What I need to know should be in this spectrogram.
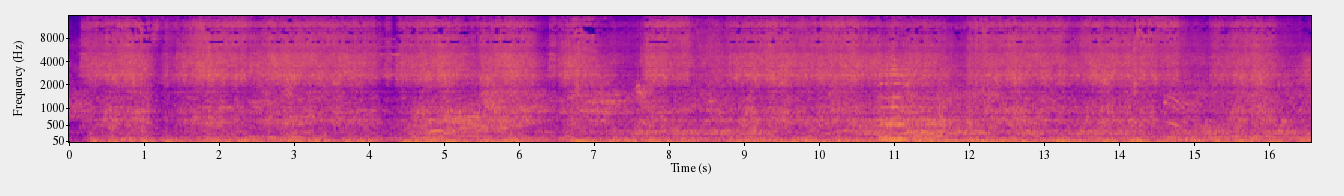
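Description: Magic spells crackle and whoosh in a busy battle.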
